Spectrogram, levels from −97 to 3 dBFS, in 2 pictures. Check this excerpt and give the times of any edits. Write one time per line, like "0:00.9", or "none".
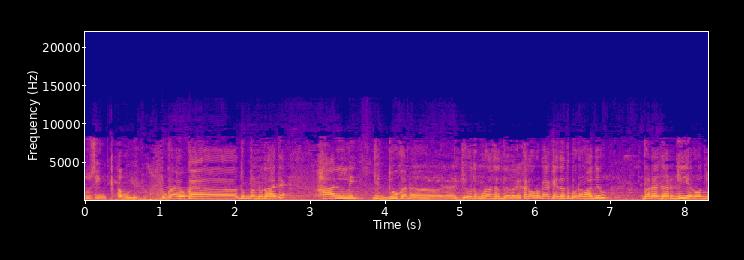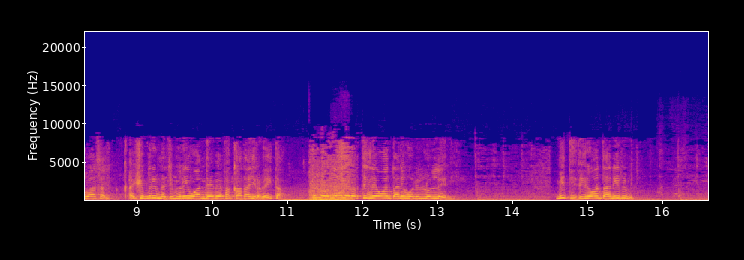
0:00.9
0:11.2

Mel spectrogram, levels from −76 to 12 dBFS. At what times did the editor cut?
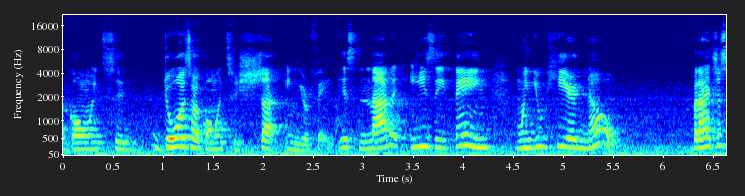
0:02.7

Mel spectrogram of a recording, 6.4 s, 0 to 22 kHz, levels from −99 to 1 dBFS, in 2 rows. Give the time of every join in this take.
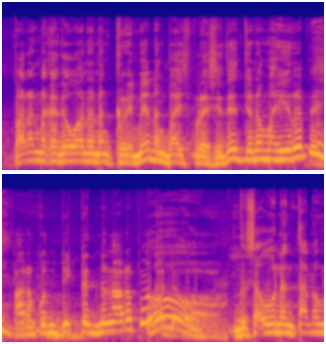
0:05.4

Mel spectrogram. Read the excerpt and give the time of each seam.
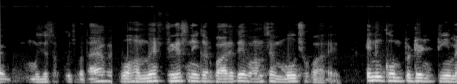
0:01.1

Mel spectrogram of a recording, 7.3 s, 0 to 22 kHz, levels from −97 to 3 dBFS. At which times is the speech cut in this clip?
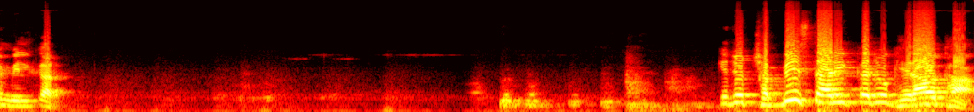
none

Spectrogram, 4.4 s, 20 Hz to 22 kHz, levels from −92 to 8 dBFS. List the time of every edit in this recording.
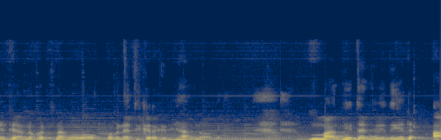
0:02.7

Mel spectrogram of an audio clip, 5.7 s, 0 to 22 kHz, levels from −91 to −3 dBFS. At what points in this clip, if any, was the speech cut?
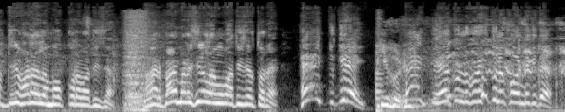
0:02.9

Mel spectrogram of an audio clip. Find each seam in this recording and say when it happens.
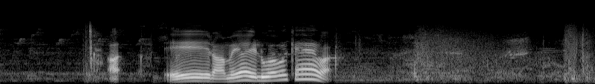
0:01.4

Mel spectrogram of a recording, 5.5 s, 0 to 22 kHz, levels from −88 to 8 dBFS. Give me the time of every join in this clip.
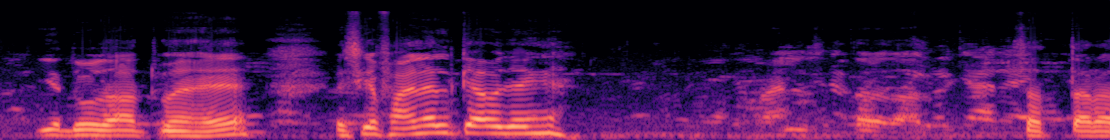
none

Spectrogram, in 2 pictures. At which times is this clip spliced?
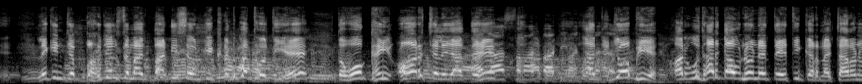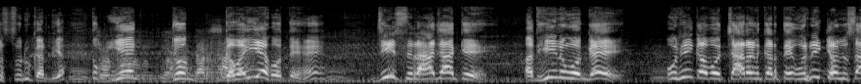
none

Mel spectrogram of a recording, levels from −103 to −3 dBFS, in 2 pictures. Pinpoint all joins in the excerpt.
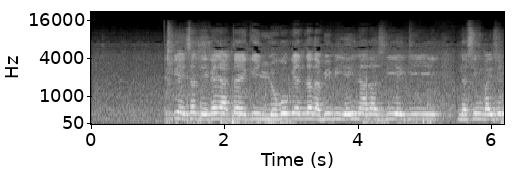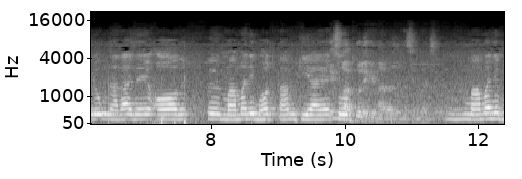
0:01.1

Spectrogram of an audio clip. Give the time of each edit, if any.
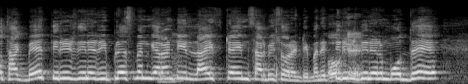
none

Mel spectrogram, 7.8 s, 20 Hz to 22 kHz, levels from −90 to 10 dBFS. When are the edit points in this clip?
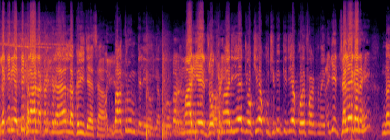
0:02.1
0:06.5

